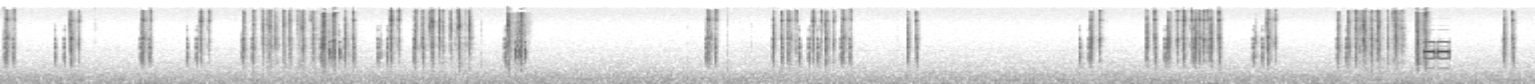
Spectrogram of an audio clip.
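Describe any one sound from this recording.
A computer terminal clicks and chatters in short bursts.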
